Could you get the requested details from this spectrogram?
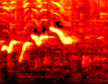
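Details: White-rumped shama song in the crackling kretekan style, played to provoke other shamas into singing fast: four loud, rich whistled phrases that slide and rise step by step, then a fading low warble.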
